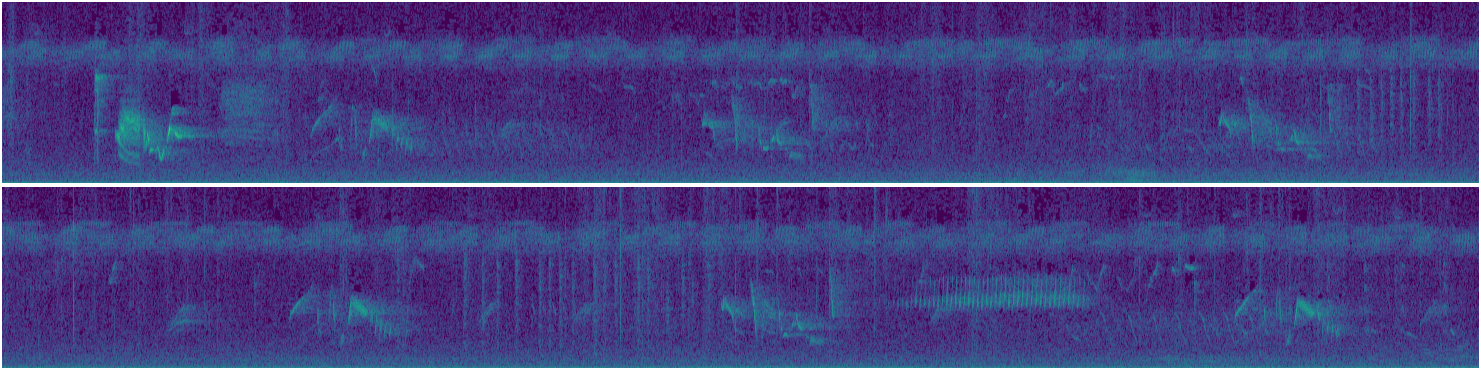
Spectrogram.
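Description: Birds chirping now and then: short falling calls every few seconds, the loudest about a second in, over a steady low hum and a faint steady high-pitched tone.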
